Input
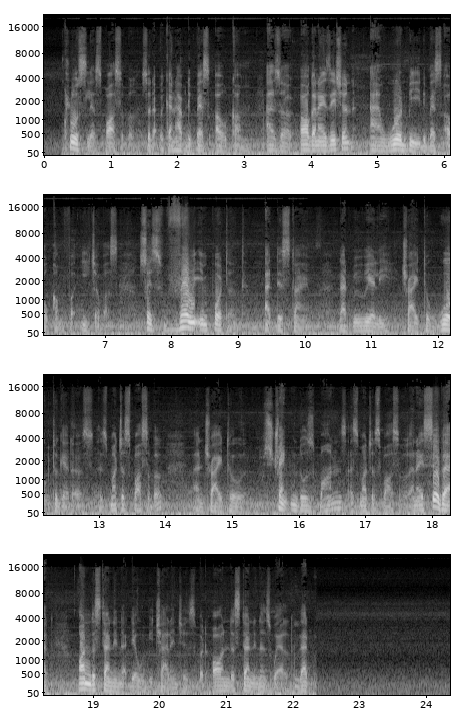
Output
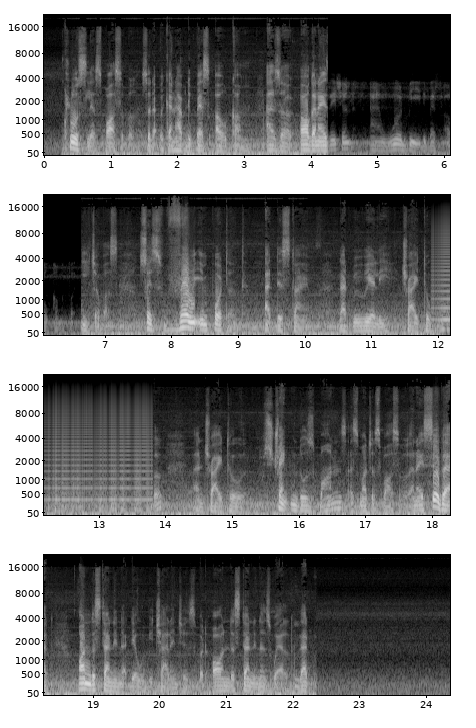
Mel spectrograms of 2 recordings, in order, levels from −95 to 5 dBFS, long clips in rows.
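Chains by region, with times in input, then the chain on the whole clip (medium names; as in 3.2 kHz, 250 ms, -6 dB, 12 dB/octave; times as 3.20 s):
4.25–6.65 s: cascade formant filter i + peaking EQ 300 Hz -9.5 dB 2.8 oct + feedback echo behind a high-pass 130 ms, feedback 51%, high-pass 1.6 kHz, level -14 dB
11.89–13.82 s: sorted samples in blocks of 128 samples + low-pass 8.6 kHz + compression 12:1, threshold -22 dBFS
whole clip: none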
